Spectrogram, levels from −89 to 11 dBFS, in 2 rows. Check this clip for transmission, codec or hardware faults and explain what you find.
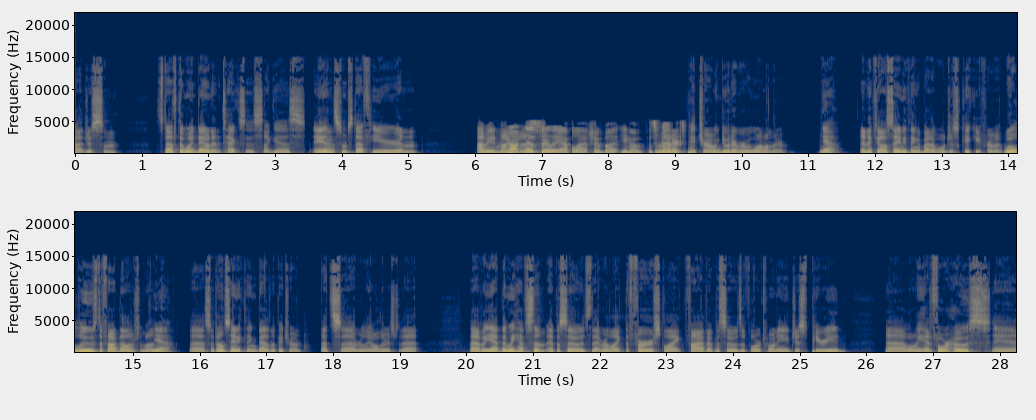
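There's one fault: from 5.16 to 9.16 s the speech drops to an adaptive stream at a lower bitrate. The player switched down mid-stream, so treble vanishes above 5.1 kHz and artefacts thicken, which fits a very low AAC rate. It snaps back with no gap.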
